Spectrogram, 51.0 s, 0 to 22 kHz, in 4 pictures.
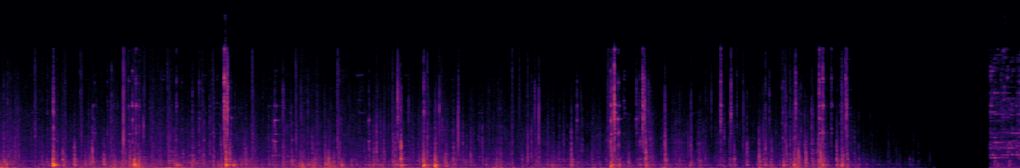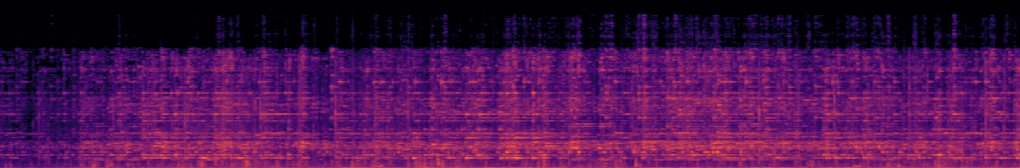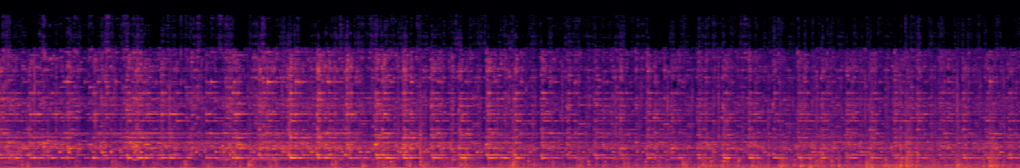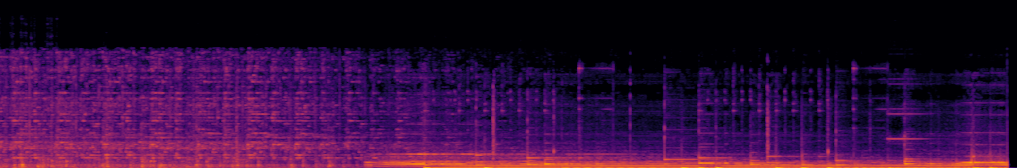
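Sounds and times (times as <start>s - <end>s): clatter of hooves and cart: 0.0s - 11.8s, 12.4s - 48.8s
bullock bells ringing: 12.4s - 50.9s.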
